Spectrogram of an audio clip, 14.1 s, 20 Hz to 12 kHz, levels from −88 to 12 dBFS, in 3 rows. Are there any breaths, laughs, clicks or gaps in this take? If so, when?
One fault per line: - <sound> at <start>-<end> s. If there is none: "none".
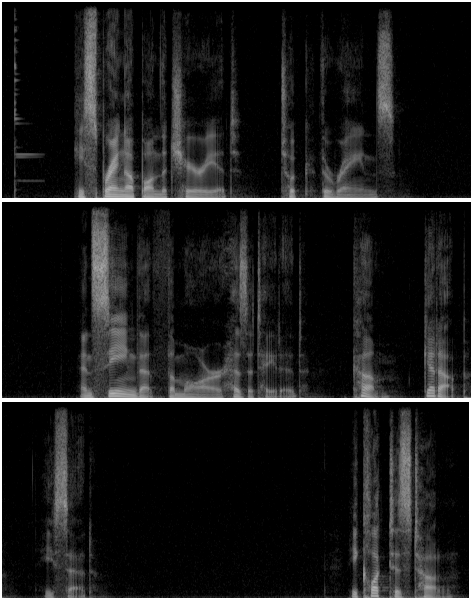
- tap at 0.1-0.4 s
